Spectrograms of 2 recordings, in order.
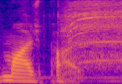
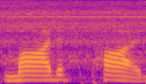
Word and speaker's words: Mod Podge: I'm going to add Modge pod Modge pod to mod podge I never say it right to the canvas and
